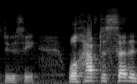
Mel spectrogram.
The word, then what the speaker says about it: Ducey: If, in fact, he does resign, Arizona Governor Doug Ducey, or Ducey, however you want to pronounce it, I think it's Ducey, will have to set a date for a special election.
